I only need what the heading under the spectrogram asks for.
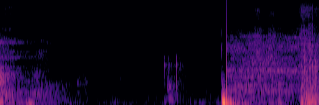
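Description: household object, rustling paper

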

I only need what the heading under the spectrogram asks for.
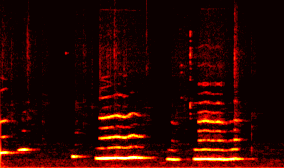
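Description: human body sound, person whistling loudly

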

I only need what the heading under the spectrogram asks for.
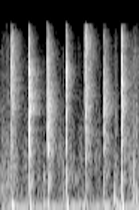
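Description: crowd, brief clapping

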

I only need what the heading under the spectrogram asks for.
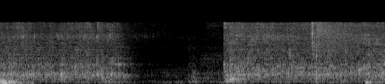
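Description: household object, running water

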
